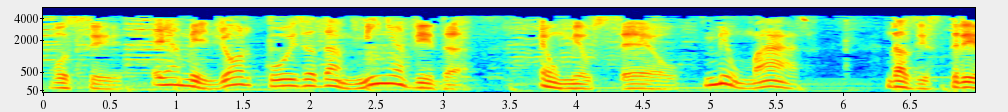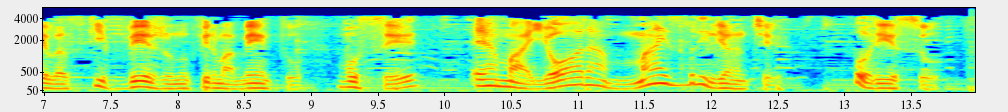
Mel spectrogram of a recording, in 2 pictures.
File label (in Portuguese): Desculpas Aniversário Atrasado, Masc; Telemensagens 2017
